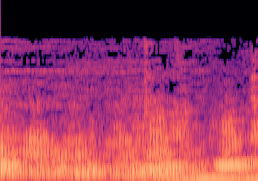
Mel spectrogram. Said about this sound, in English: Would you hear that plane going overhead? That's that's the plane that brought me here.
